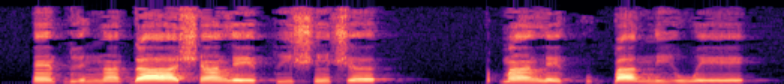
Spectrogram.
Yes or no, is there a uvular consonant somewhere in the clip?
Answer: no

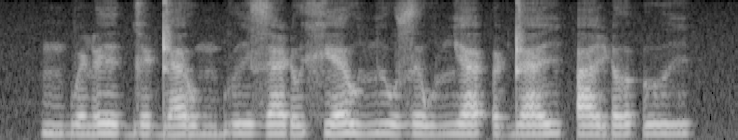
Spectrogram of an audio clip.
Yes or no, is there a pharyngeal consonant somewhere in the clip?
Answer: no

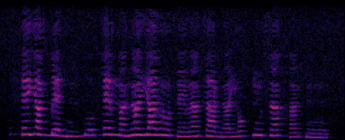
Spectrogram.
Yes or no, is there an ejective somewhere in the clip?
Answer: no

